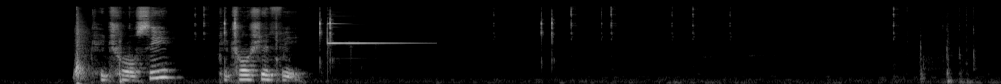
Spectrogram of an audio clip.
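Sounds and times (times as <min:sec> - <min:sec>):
keyboard and mouse clicks: 0:01.9 - 0:03.4, 0:04.9 - 0:07.5, 0:08.9 - 0:09.9.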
